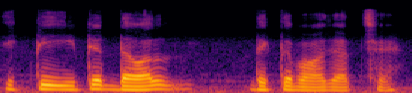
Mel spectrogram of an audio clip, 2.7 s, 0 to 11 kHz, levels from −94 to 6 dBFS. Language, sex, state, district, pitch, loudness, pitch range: Bengali, male, West Bengal, Cooch Behar, 130 Hz, -15 LUFS, 110-145 Hz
